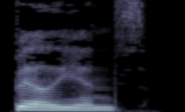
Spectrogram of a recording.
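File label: "billions", English, uk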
